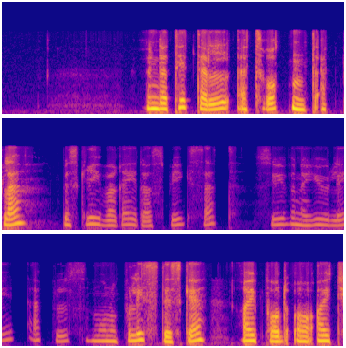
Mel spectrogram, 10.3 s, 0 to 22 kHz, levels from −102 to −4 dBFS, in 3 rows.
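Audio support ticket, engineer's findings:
Bluetooth LC3 compression, throughout the clip. The speech has a breathy, grainy edge and nothing above 7.8 kHz. The likely cause is a low-bitrate LC3 link dropping upper spectral bins and noise-filling them, consistent with about 24 kbps, 7.5 ms frames.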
